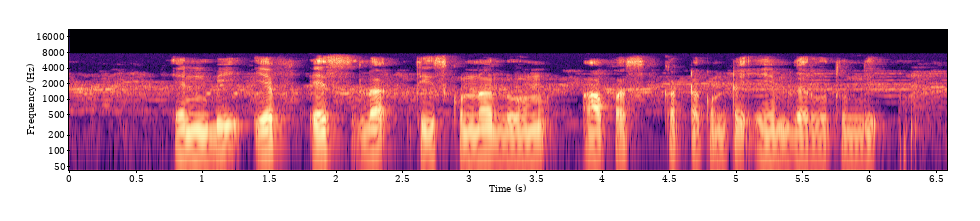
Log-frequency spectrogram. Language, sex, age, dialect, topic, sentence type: Telugu, male, 36-40, Telangana, banking, question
